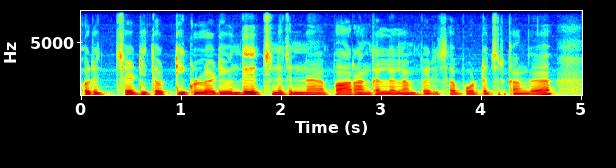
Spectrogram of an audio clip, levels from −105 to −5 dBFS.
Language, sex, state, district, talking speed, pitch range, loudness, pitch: Tamil, male, Tamil Nadu, Kanyakumari, 130 wpm, 130-150 Hz, -15 LUFS, 145 Hz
